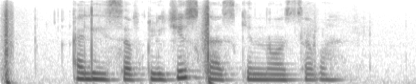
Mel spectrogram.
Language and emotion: Russian, neutral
